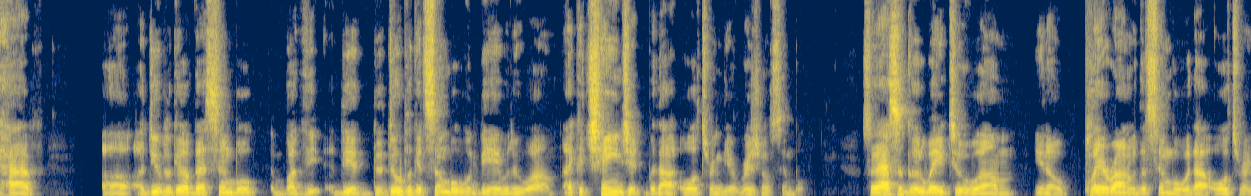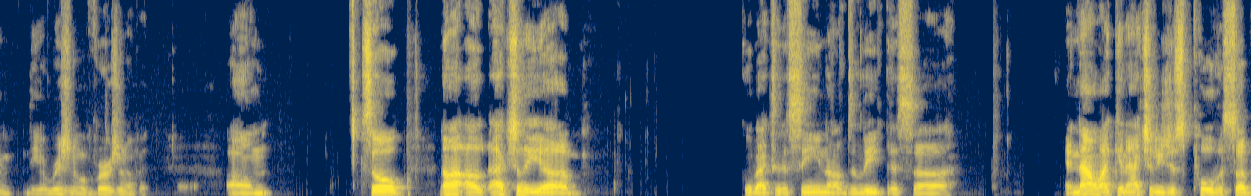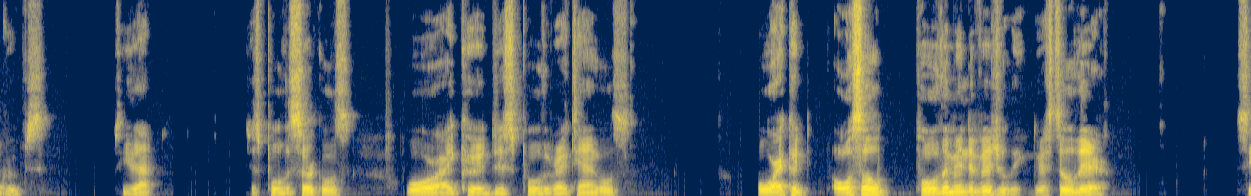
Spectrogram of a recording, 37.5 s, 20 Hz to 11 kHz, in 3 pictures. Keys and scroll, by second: 18.7 super+z.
